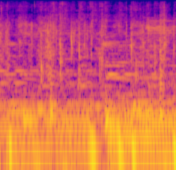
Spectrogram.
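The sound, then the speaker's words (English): Squishy, rhythmic sounds of butter being mixed in a bowl to make marijuana butter, with repeated soft thumps and wet smearing noises, fairly loud, no talking. “All the mixing.”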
